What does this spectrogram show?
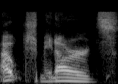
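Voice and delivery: put-on pirate voice. Retelling what the head does on seeing a menards: pirate voice. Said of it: "a pirate voice in my head, and I go".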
